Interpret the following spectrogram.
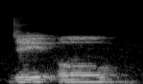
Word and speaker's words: Господь: G-O-S-P-O-D. D. Ди. but it sounds like oi. It's like you're saying Gospod. Yeah. G-O-S-P-O-D. Yeah. It's only an O. It's not an O-I.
